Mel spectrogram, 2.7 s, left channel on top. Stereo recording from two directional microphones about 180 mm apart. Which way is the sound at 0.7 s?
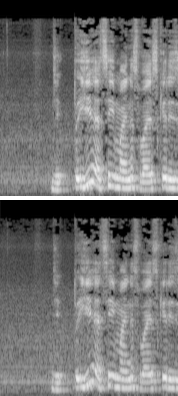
40° left (ahead or behind).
